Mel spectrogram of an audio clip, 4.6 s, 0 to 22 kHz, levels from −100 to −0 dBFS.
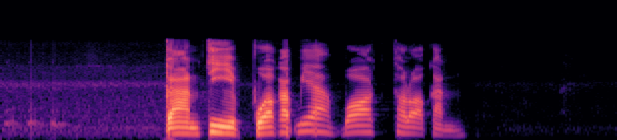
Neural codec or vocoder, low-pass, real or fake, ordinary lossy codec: none; none; real; none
